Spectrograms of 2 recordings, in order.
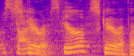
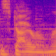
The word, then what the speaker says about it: Scarif: Scarif? Scarif, I believe, is the pronunciation. – I said Skyrim, right? – Skyrim.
